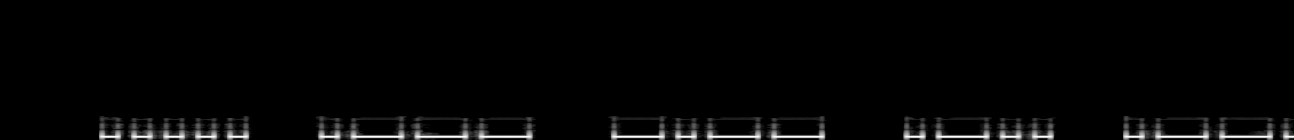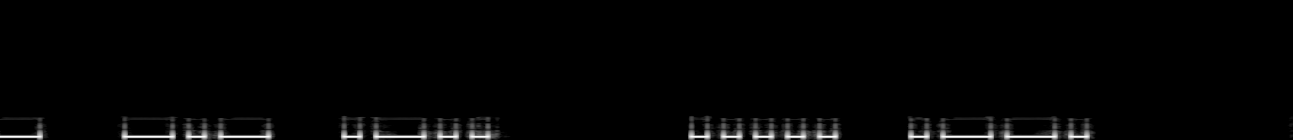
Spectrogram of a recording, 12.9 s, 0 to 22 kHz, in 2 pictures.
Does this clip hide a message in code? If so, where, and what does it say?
Yes: Morse code from 0.5 to 11.9 s, heard as a keyed tone, about 15 wpm, spaced as for 12 wpm, 600 Hz. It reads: 5JYLJKL 5P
